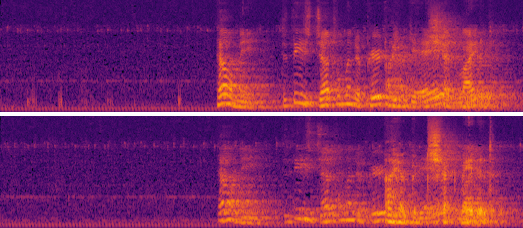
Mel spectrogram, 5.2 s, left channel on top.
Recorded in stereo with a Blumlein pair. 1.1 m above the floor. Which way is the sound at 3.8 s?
35° right.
